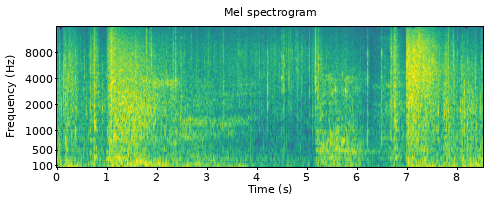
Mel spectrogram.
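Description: A grenade explodes with a heavy boom.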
